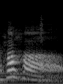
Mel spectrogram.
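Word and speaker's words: 哈哈: Only in Chinese, be careful to say it in the first tone. Ha ha, not ha ha, or ha ha, or whatever. I mean, technically you could say it that way, but the accurate way to pronounce the words that you see on the screen is ha ha, first tone.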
